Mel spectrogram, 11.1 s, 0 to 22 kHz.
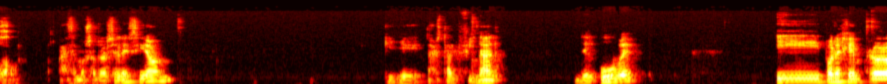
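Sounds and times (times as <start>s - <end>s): faint steady hum: 0.0s - 11.0s
computer mouse clicks: 2.2s - 2.4s.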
